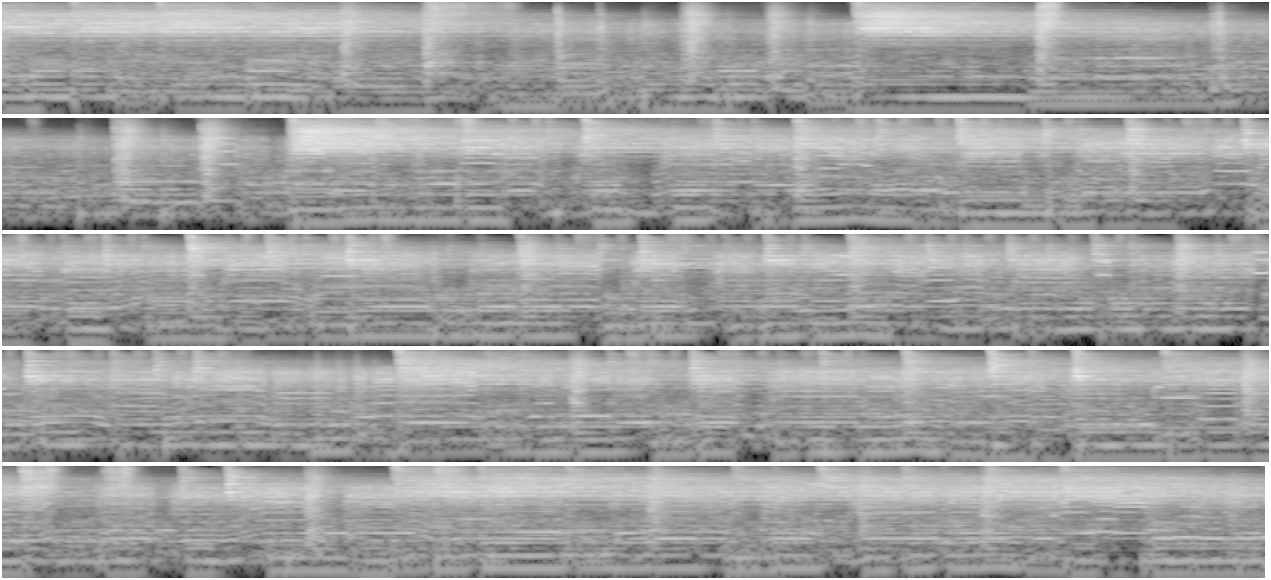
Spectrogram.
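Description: Live rock band playing an instrumental passage: electric guitar and drum kit, loud and continuous.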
